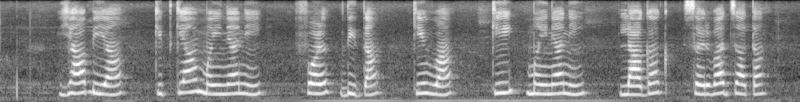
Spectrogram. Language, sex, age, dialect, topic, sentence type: Marathi, female, 18-24, Southern Konkan, agriculture, question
